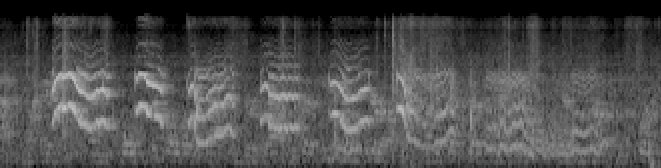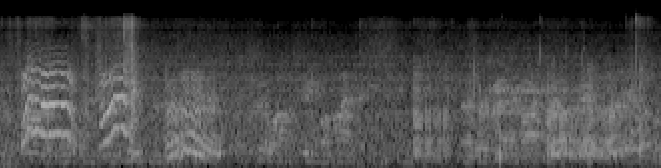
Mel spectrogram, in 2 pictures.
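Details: A litter of three-week-old puppies belonging to Buttercup gives a run of loud, wavering whimpers and yelps, about one every second at first, fading to quieter whines later.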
